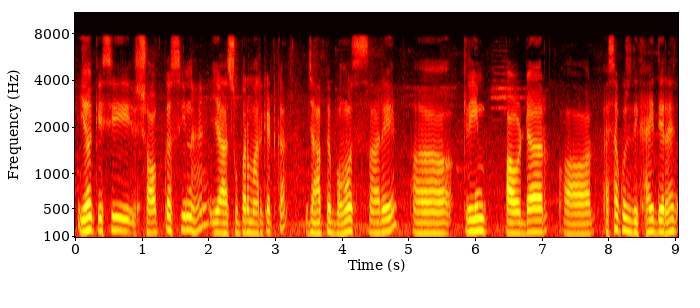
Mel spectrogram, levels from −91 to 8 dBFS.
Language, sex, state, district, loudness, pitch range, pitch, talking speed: Hindi, male, Chhattisgarh, Bilaspur, -20 LUFS, 150-180 Hz, 165 Hz, 165 wpm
